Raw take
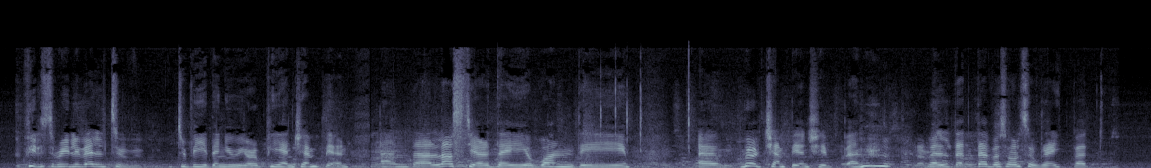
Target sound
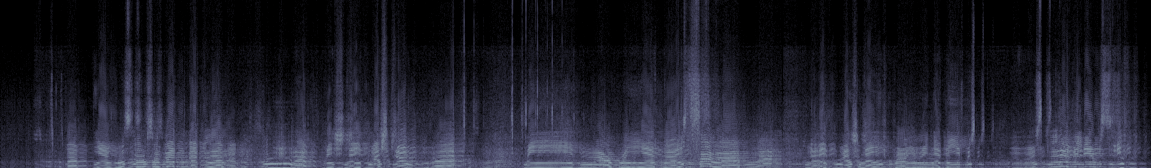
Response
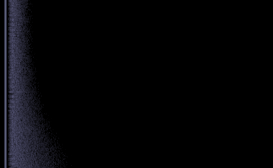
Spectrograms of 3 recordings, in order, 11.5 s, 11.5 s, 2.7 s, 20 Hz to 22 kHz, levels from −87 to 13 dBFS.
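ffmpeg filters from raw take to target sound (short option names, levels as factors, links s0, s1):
-filter_complex "[0:a]areverse,highpass=f=270:w=0.5412,highpass=f=270:w=1.3066,asplit=2[s0][s1];[s1]acompressor=threshold=0.00891:ratio=6,volume=1.26[s2];[s0][s2]amix=inputs=2:normalize=0,asoftclip=type=tanh:threshold=0.0708,aeval=exprs='val(0)*sin(2*PI*290*n/s)':c=same,aeval=exprs='sgn(val(0))*max(abs(val(0))-0.00188,0)':c=same,asplit=2[s3][s4];[s4]aecho=0:1:98|196|294:0.335|0.0971|0.0282[s5];[s3][s5]amix=inputs=2:normalize=0"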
